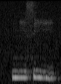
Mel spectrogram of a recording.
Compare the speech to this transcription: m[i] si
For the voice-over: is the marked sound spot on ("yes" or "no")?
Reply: yes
